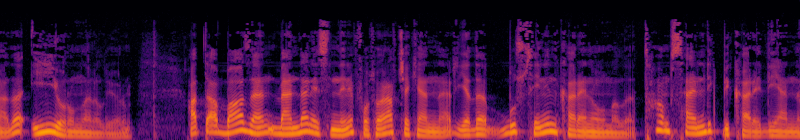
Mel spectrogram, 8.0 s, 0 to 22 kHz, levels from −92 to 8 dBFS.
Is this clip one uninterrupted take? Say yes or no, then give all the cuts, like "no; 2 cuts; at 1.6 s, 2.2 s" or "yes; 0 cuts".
yes; 0 cuts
